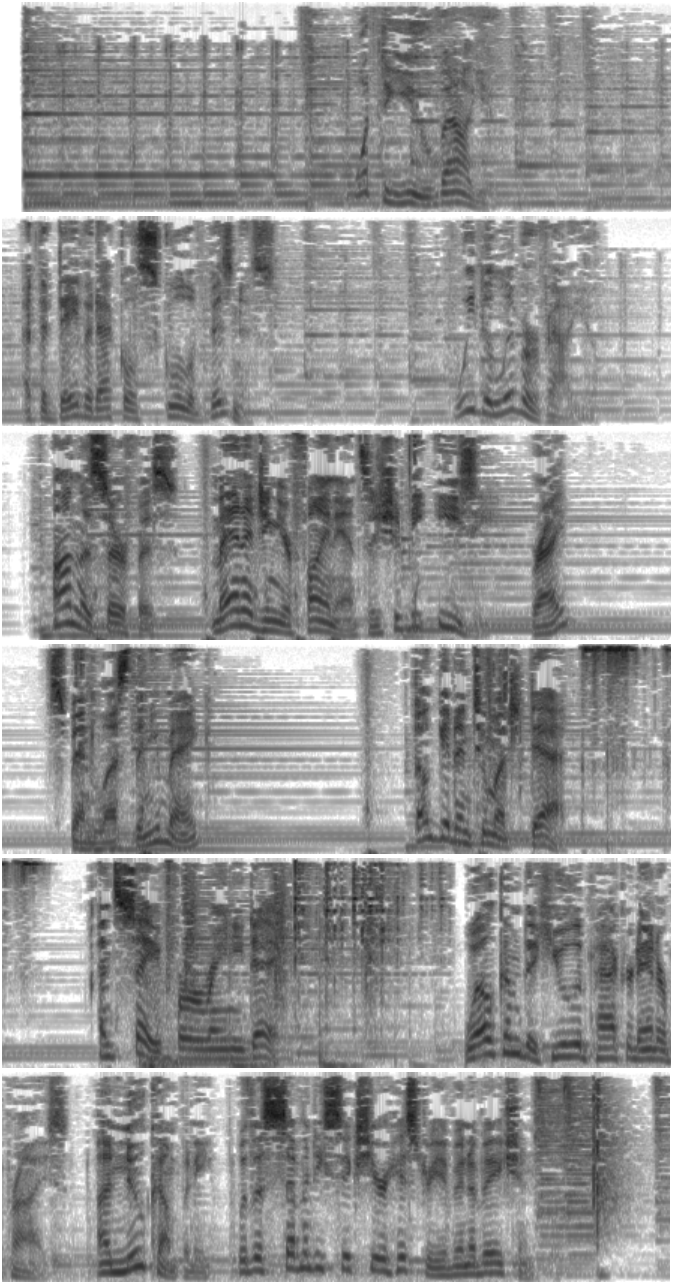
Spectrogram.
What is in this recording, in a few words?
narr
